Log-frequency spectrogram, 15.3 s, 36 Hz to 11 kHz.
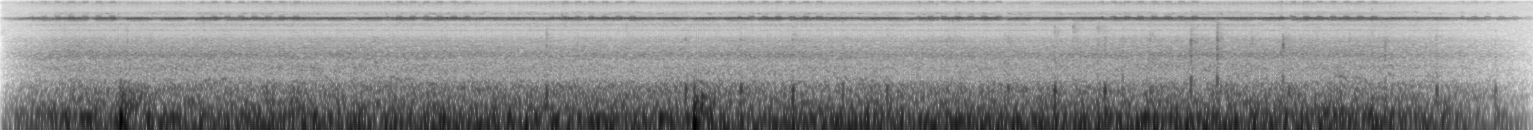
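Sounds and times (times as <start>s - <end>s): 
night ambience: 0.0s - 15.3s.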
